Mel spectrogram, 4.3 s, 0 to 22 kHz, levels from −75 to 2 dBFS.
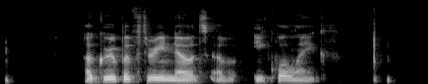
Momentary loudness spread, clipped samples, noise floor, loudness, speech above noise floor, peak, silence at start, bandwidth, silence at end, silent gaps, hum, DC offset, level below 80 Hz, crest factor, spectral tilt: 19 LU; under 0.1%; -71 dBFS; -19 LUFS; 52 dB; -2 dBFS; 0.05 s; 14.5 kHz; 0.4 s; none; none; under 0.1%; -62 dBFS; 18 dB; -5.5 dB/octave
